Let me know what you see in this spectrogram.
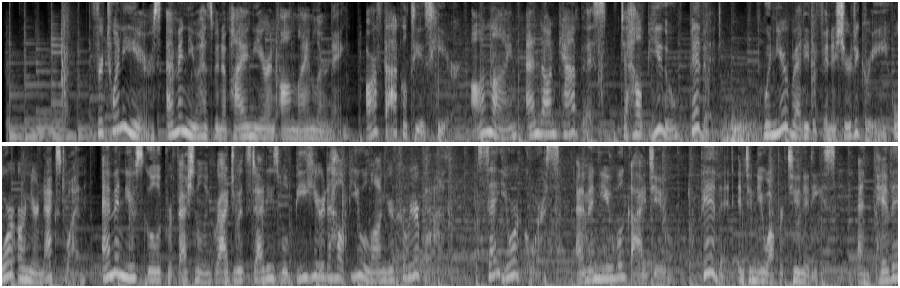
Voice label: Spring Open House Radio; MNU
